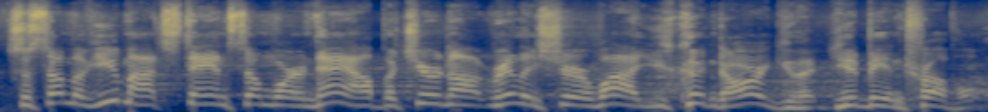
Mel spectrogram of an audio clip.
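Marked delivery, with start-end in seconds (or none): none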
